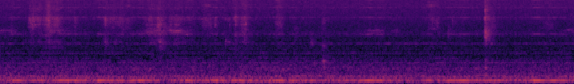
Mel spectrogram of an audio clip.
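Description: Steady low hum, with a few faint clicks and taps as a plastic statue arm is worked into its shoulder socket.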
